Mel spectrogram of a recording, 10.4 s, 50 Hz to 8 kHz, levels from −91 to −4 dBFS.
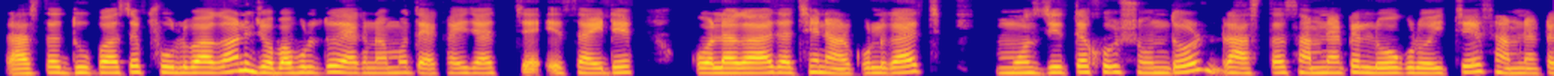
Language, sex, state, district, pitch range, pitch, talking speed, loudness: Bengali, female, West Bengal, Dakshin Dinajpur, 195-220 Hz, 205 Hz, 160 wpm, -16 LUFS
